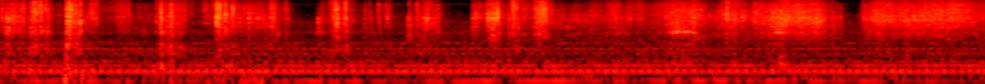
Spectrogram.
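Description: Sheet of baking paper crinkling and rustling in irregular crackles as it is peeled slowly off a sheet of puff pastry that is sticking to it.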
